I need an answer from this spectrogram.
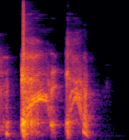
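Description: Two rough throat-clearing coughs, each a harsh, breathy burst lasting under half a second, come one after the other after a faint short lead-in, with silence following.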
